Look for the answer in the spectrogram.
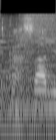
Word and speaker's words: Kassab: Agora eu tô falando certo, é Kassab mesmo.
